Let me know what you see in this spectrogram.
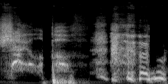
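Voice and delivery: sinister, menacing whisper under the breath. Retelling how a roommate walked around muttering, mock-menacing mutter under breath. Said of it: "very menacingly under his breath".

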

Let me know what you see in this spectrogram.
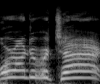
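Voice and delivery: high-pitched, shrill, alarmed yell. Voicing an unseen enemy raising the alarm in a fight: yelling. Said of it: "you hear someone yell".

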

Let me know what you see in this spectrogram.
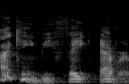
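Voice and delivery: normal talking voice

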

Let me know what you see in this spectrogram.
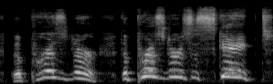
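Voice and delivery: high, loud, alarmed yell.

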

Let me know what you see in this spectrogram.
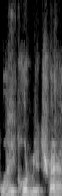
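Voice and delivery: badly done, put-on American accent. Imagining how Americans would react to a UK show, in a terrible American accent. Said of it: "that's a terrible accent".

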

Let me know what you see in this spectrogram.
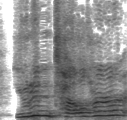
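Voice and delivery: booming, very loud, high-pitched outburst. Retelling how one character answers another, retelling a really loud reply. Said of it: "Seth really loudly is like".

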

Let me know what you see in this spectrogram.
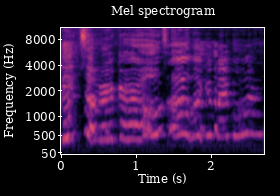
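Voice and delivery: very high, sentimental, doting mom voice. Acting as a mom watching home videos: imitating a doting mom. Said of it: "I am that mom, like, watching home videos".

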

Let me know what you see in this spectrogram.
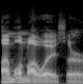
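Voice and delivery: put-on toxic character voice. Retelling a scene, the speaker answers Nick Fury's payphone call in that toxic voice. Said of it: "it's that toxic voice".

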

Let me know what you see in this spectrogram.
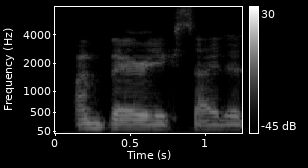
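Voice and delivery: flat, quiet monotone with zero enthusiasm. Asked on a podcast how excited he is for the baseball season, unexcited. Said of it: "you don't sound it".

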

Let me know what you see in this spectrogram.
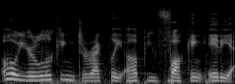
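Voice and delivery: mock-mad scolding tone. Retelling scolding oneself over misreading a star app: retelling angry self-scolding. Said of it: "I was all mad".

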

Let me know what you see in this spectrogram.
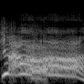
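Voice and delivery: screaming from the throat. Coaching someone's scream, the speaker demonstrates the wrong way: screaming from the throat.

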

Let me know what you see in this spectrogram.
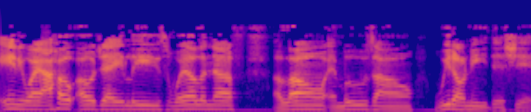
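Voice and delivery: ordinary delivery

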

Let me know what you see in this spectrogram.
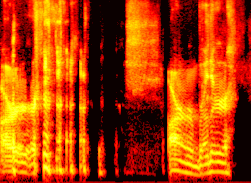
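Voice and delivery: pirate-style talk in a wrestler voice. Joking about a wrestler in a pirate outfit: pirate Hulk Hogan voice. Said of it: "Scurvy Redbeard Hulk Hogan".

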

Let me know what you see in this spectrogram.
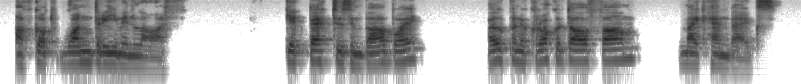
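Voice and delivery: put-on South African accent. Quoting a man who went to school in south africa: generic south african accent. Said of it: "I'll try and do his accent. It'll just be a generic South Africa".

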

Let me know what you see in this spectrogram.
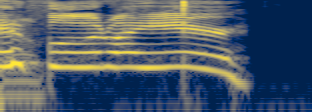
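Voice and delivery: put-on high, loud screaming child voice. Telling friends about a child seen long ago, the speaker acts out the child's panicked cries. Imitating a screaming child. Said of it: "started screaming and going".

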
